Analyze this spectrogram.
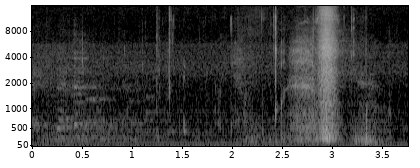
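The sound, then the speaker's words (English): Someone quietly drinks water: soft mouth sounds and a few small clicks, then one short, louder sip or gulp near the end, with no talking. “I'm starting to cry, so I'm going to get a drink of water.”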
